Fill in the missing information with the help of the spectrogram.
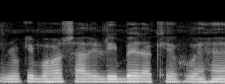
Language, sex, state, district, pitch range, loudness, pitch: Hindi, male, Jharkhand, Deoghar, 125-130 Hz, -15 LUFS, 130 Hz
